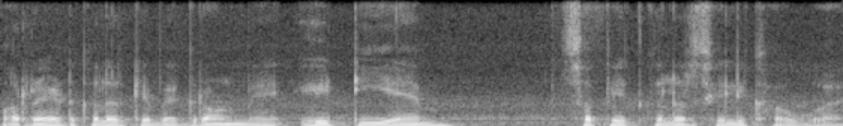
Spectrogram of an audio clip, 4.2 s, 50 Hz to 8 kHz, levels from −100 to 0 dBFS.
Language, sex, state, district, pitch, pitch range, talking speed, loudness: Hindi, male, Uttar Pradesh, Jyotiba Phule Nagar, 120 Hz, 110-135 Hz, 185 wpm, -16 LUFS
